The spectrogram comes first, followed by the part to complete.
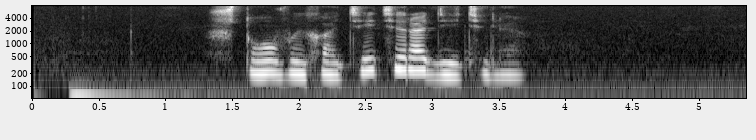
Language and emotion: Russian, neutral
